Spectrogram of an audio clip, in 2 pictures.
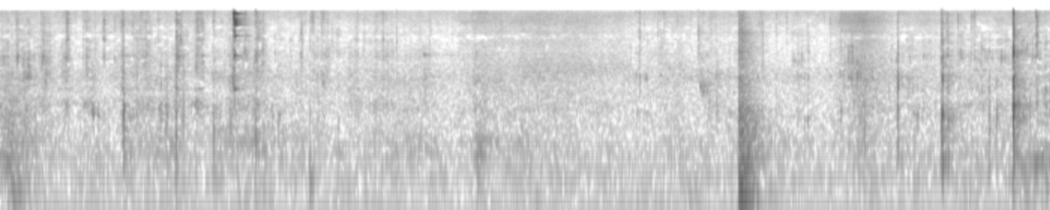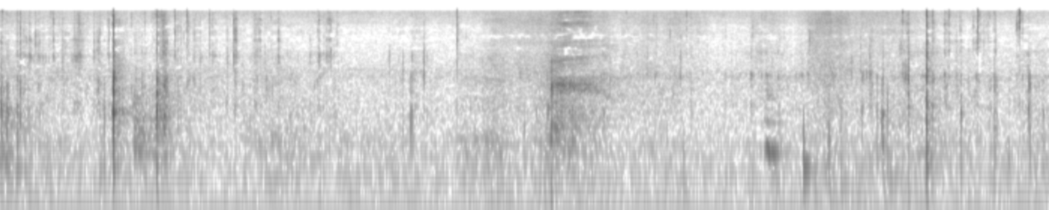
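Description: A Cocker Spaniel eating, with irregular crunches, clicks and wet chewing sounds.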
